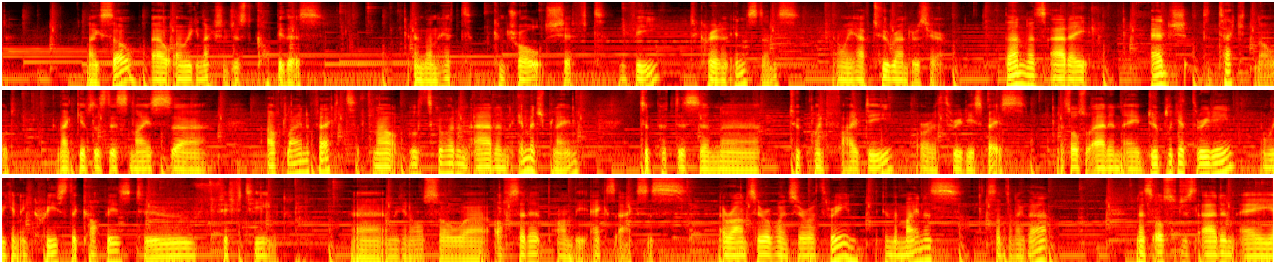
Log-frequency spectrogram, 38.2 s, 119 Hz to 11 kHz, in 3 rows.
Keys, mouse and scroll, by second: 0.5 click, 1.3 click, 3.6 ctrl+c, 4.3 click, 8.0 click, 8.2 ctrl+shift+2, 9.0 click, 9.2 ctrl+f, 9.3 ctrl+click, 9.4 ctrl+click, 9.8 click, 9.8-11.5 typing, 11.5 Return, 12.8 2, 14.8 click, 16.3-18.5 typing, 20.1 click, 21.1 2, 21.7-22.2 alt+scroll, 22.6 ctrl+alt+s, 22.9-23.7 typing, 24.8 click, 25.2 click, 25.2 2, 26.8 click, 27.5 ctrl+a, 27.5 KP_1, 27.7 KP_5, 28.3 KP_Enter, 28.8 alt+middle click, 29.2-30.3 alt+scroll, 31.4 click, 32.3-33.0 ctrl+click, 32.8 ctrl+click, 33.7 ctrl+click, 33.8 ctrl+click, 33.8-34.5 ctrl+click, 34.0 ctrl+click, 35.2-38.1 ctrl+click, 35.5 alt+middle click, 35.8 alt+middle click, 36.0-36.5 alt+scroll, 36.5 ctrl+z, 36.5 click, 36.5-38.1 typing.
